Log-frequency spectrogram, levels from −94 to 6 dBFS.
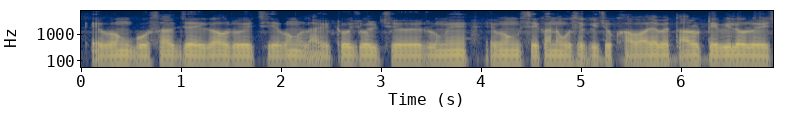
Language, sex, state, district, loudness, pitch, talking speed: Bengali, male, West Bengal, Paschim Medinipur, -24 LUFS, 80 Hz, 155 wpm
